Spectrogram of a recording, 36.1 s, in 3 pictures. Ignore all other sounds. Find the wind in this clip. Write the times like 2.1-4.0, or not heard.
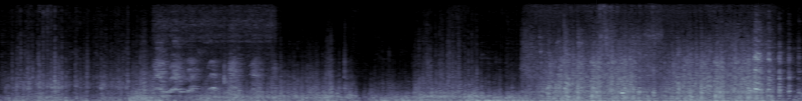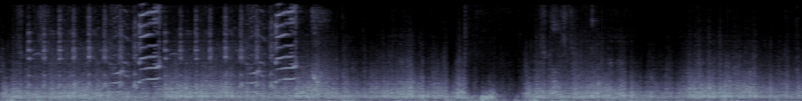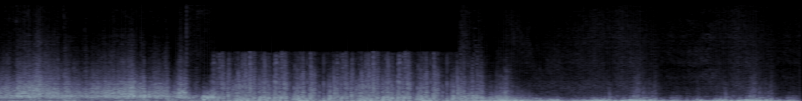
0.0-36.0.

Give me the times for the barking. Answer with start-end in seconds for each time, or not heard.
2.3-4.2, 20.3-21.0.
